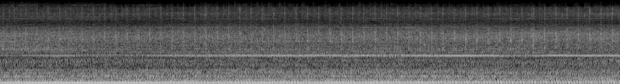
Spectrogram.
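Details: Peugeot 407 2.2 petrol, cold idle, after new rings, valve lapping, new valve stem seals and cleaning of the auxiliary air channels, Total 9000 5W40 oil: steady, fairly even knock about three per second over the engine; cold-start knock, source undetermined.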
